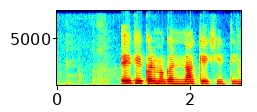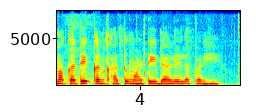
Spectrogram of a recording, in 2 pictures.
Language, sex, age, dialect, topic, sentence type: Chhattisgarhi, female, 51-55, Western/Budati/Khatahi, agriculture, question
